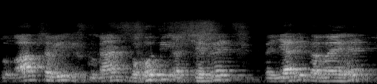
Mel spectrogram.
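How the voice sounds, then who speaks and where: A man's voice: sits high, normal speed, a little hiss or hum. A man giving informal exam guidance to students in an instructive way, repeating points for emphasis. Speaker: exam coaching YouTuber. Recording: very echoey room, distant mic, muffled.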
